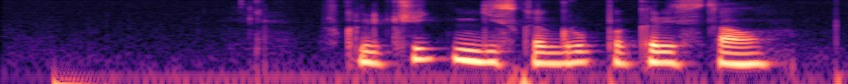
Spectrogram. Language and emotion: Russian, neutral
